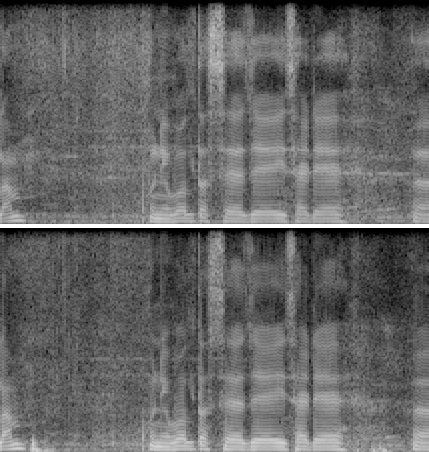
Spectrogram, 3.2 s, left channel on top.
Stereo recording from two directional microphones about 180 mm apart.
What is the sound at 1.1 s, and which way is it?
Speech, 30° right (ahead or behind).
